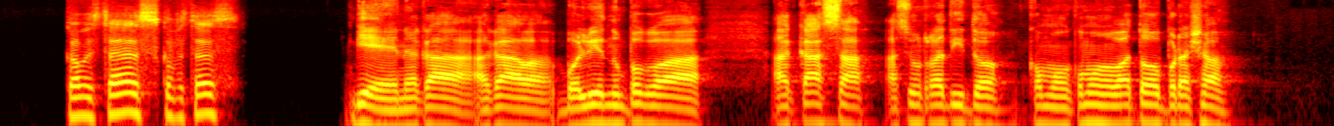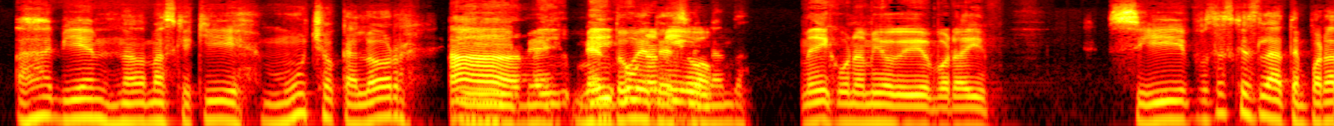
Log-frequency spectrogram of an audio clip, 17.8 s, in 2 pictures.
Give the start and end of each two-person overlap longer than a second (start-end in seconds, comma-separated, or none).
11.9-13.8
